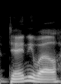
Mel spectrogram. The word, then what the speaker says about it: Danuel: along with this okay danuel house tanja well did you know that's actually how you say it yeah yeah yeah first annual yeah I don't know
